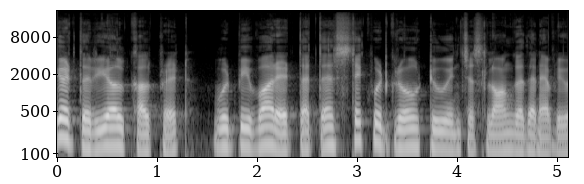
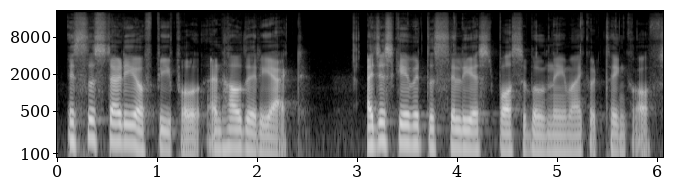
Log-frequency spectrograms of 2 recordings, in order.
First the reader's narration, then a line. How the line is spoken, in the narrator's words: said Birbal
